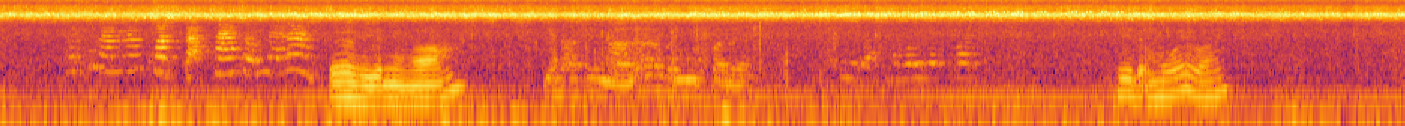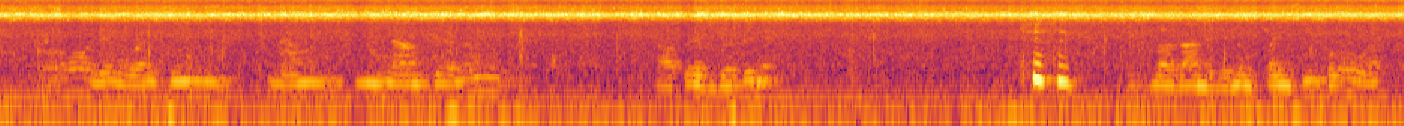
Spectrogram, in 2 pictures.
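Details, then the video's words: Black cricket (para cricket), described as crying angrily over its eggs; an unbroken, even, shrill trill dominates, overlaid by frequent bursts of human speech. "Black crickets or para crickets are crying angrily for their eggs"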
